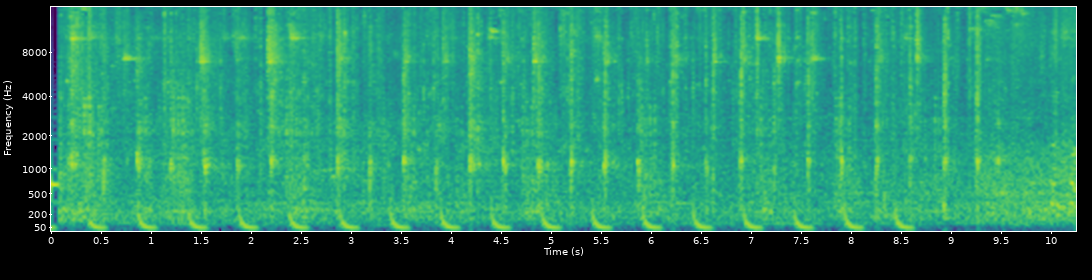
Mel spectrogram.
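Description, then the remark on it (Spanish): Steady, rhythmic clip-clop of horse hooves pulling a calandria, a horse-drawn carriage being ridden, sharp knocks repeating about twice a second, continuing evenly throughout with no one speaking. “Eso es una calandria.”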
